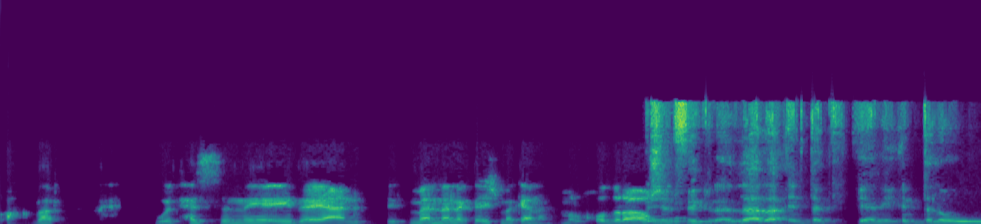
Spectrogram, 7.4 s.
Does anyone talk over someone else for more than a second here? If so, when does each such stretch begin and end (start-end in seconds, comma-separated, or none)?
none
